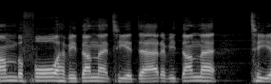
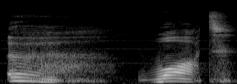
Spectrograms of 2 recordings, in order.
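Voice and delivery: imitating a huffy teen's groan; arrogant teenager; 2 semitones lower than usual. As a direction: groan it out like a put-upon adolescent. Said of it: "Like an arrogant, pimply, thirteen to fourteen-year-old".

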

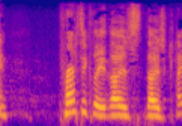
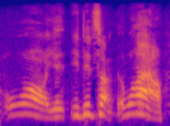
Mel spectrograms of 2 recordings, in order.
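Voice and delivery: much softer, awed whisper-like tone; awed hush; 11 dB quieter than usual. Retold or imitated. Churchgoers amazed at someone's faith, hushed awe. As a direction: breathe it out in quiet awe. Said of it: "we look at them and go".

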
